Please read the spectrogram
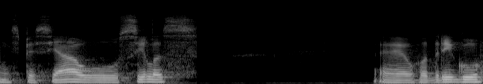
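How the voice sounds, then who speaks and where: A man's fairly low, dark and mellow voice with monotone, flat intonation, over a quiet background. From Pernambuco, northeast Brazil. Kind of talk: live stream talk. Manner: hesitant, filler words.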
